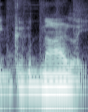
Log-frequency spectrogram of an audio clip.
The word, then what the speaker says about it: gnarly: so an interesting word it's spelled g n a r l e y okay so but you don't say gnarly no you say gnarly yep and a related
